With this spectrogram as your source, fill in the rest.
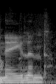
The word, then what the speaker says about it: Nyland: Have you noticed that I say Neeland and Nyland? I swap them. It's definitely Neeland, 100%. Yeah, I know that as well. Neeland. That's how you say it.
